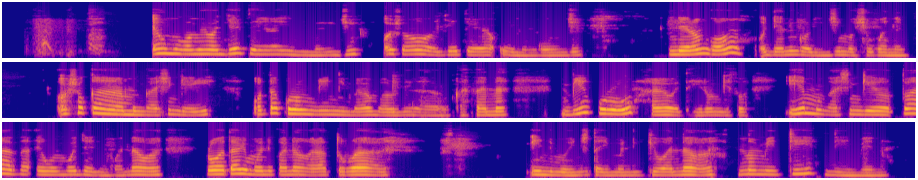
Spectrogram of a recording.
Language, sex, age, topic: Oshiwambo, male, 25-35, finance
